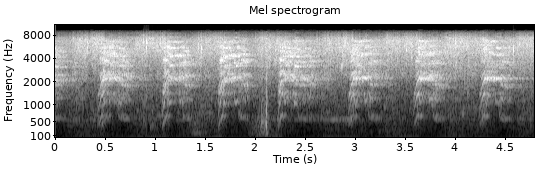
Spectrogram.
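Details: Golden conures in Parque das Aves, Foz do Iguaçu, Brazil, giving grating squawks in a regular run, close to two per second, with a rough, noisy texture throughout.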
